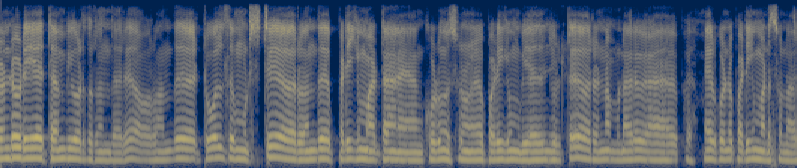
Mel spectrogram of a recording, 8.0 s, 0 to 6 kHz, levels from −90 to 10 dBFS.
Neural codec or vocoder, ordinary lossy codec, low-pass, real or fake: vocoder, 22.05 kHz, 80 mel bands, WaveNeXt; none; 5.4 kHz; fake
